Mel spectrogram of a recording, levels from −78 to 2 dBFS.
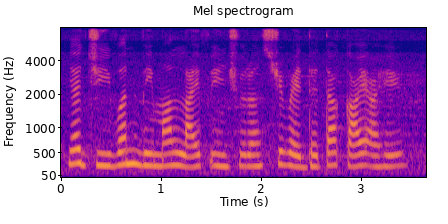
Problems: none marked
